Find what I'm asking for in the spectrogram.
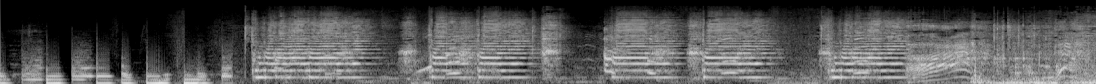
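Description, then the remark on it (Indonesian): A car horn blares in a series of long, loud honks, one after another with brief gaps, after a few quick choppy bursts at the start. “Tapi jika dimasuki sesuatu, akan mengeluarkan bunyi klakson.”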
